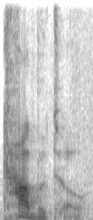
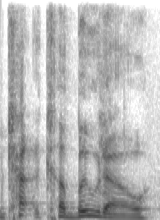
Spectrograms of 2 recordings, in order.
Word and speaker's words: Kabuto: I know it's pronounced it's actually said Kabuto. But us Americans that play Pokemon called him Kabuto.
